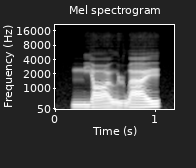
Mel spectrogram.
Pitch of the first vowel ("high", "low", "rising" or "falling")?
low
